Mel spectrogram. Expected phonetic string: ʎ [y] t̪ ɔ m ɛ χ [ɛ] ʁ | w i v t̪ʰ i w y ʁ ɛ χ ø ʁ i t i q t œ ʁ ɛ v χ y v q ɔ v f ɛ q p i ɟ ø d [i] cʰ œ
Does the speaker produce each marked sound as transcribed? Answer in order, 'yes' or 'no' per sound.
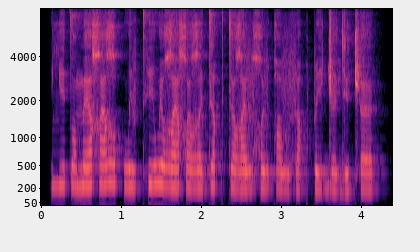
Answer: no, yes, no

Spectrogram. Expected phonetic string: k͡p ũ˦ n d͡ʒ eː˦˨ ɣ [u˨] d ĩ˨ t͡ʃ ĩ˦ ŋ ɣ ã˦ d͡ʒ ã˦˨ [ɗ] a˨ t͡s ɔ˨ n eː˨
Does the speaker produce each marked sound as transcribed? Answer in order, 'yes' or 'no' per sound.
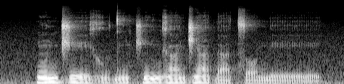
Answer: yes, yes

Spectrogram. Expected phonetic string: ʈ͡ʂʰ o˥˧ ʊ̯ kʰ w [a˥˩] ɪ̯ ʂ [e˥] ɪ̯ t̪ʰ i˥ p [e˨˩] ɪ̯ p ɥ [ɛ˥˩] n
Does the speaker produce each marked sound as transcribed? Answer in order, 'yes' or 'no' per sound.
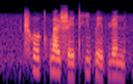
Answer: yes, no, yes, yes

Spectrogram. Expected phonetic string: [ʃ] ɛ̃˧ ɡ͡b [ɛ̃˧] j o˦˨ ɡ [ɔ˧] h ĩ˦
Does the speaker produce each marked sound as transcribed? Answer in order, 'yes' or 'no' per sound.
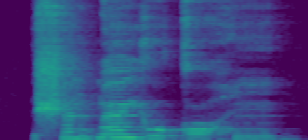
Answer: yes, no, yes

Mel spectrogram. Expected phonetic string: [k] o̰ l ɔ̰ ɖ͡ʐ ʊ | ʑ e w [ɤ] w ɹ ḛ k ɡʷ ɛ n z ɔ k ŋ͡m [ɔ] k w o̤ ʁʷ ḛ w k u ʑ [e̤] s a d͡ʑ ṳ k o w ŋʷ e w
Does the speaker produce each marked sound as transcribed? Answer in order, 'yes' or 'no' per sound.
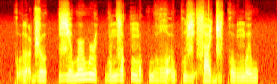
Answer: yes, no, yes, no

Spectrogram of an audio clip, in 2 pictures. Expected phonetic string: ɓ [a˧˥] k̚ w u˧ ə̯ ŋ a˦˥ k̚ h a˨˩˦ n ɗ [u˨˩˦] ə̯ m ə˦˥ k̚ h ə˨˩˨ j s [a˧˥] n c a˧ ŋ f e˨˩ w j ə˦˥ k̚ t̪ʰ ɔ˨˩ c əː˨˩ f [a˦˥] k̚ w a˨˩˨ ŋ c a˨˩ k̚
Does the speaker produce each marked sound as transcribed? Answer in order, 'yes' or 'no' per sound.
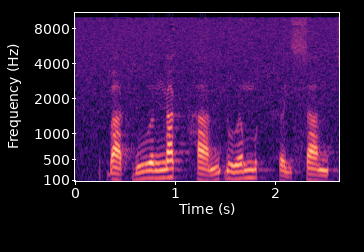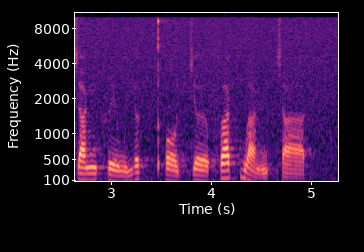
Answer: no, no, no, yes

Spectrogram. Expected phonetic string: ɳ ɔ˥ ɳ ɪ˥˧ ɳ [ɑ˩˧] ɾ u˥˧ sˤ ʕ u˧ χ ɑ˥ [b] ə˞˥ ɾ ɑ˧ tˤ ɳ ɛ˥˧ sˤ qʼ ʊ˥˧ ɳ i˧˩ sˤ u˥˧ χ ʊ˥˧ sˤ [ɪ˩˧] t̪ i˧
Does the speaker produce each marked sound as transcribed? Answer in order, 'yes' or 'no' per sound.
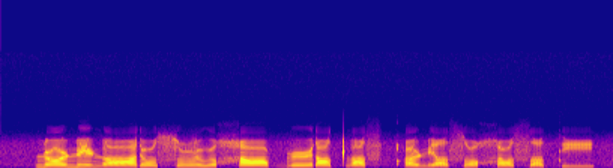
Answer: yes, yes, yes

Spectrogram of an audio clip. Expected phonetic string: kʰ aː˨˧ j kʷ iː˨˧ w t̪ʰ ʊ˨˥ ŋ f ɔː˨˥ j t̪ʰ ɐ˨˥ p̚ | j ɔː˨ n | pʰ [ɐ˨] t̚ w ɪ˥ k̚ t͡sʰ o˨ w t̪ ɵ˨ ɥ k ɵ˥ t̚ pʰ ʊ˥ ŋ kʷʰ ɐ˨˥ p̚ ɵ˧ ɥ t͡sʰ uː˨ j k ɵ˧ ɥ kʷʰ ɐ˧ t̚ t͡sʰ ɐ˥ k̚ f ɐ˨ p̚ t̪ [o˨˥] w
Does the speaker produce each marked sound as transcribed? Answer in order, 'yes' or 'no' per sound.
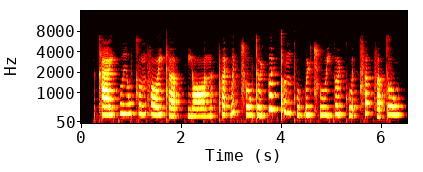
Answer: yes, no

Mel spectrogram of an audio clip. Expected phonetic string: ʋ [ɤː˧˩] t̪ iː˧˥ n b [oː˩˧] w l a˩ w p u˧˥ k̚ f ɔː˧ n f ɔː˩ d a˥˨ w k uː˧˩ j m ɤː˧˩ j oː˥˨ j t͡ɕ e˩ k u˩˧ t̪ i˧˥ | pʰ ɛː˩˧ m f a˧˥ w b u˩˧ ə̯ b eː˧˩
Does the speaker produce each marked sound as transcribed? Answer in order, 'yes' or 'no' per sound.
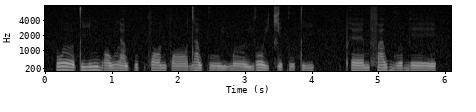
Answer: no, no

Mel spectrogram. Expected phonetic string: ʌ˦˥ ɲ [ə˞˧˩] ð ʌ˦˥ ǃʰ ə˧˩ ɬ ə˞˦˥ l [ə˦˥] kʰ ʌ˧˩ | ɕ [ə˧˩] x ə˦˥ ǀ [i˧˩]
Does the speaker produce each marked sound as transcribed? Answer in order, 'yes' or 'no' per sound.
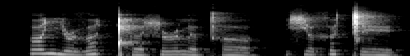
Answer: yes, no, yes, no

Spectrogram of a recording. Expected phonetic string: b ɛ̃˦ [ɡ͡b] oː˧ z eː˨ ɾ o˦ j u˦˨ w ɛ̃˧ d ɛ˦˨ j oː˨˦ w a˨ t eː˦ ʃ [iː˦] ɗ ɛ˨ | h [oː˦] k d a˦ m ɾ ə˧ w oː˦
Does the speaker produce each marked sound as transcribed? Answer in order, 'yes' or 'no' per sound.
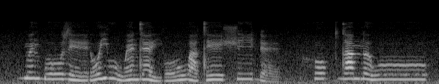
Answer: yes, yes, yes

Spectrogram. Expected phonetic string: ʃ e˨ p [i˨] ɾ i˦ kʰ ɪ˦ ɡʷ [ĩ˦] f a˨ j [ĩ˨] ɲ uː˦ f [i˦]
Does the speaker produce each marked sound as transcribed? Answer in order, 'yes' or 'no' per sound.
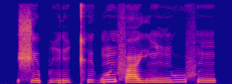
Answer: yes, yes, yes, no

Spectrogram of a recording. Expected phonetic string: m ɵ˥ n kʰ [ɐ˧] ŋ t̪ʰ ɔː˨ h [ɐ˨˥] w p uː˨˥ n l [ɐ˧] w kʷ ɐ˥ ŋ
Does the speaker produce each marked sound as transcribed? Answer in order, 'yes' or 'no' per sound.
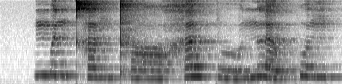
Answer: yes, no, no

